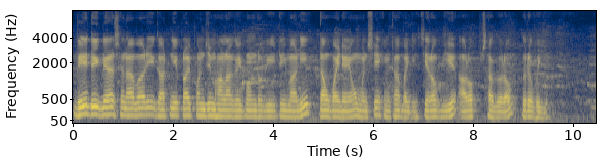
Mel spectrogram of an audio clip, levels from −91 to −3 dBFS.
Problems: background sounds at intervals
